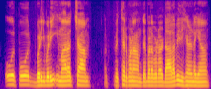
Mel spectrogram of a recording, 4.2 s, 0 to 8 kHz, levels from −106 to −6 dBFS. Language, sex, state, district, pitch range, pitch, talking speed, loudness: Hindi, male, Uttarakhand, Tehri Garhwal, 130-145 Hz, 135 Hz, 240 wpm, -16 LUFS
